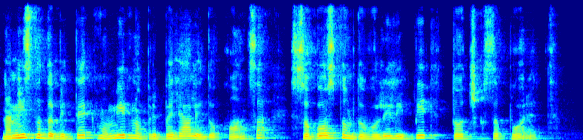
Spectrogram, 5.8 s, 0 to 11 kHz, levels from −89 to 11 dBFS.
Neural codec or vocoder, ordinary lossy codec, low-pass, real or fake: vocoder, 22.05 kHz, 80 mel bands, HiFi-GAN; none; none; fake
